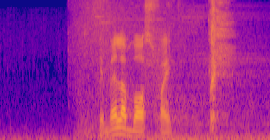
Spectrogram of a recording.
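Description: A man speaks briefly and with animation into a close microphone.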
